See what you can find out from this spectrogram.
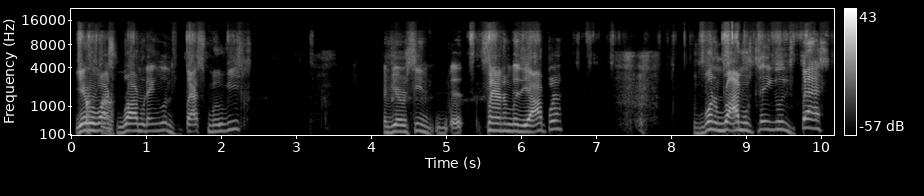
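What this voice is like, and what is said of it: Exaggerated nerdy character voice. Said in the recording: “That should be the new nerd voice.”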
